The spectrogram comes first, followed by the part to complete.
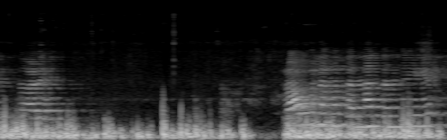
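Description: A girl's voice amplified through a microphone, giving way about a second in to roughly two seconds of irregular low knocks, then a short lull before the voice comes back strongly.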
